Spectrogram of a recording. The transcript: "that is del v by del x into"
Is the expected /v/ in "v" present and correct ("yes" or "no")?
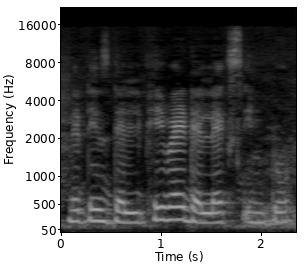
no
